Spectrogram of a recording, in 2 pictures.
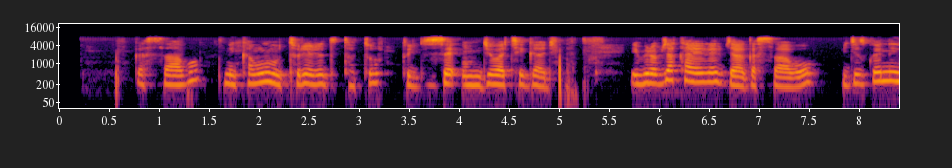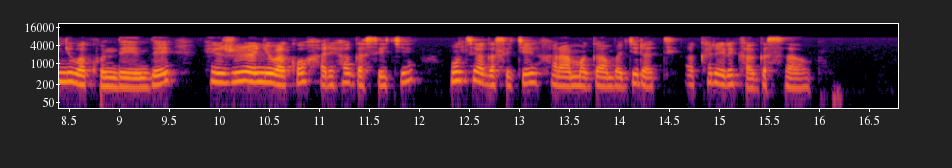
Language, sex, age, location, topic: Kinyarwanda, female, 18-24, Huye, government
